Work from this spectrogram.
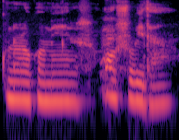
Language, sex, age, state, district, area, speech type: Bengali, male, 18-30, West Bengal, Murshidabad, urban, spontaneous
